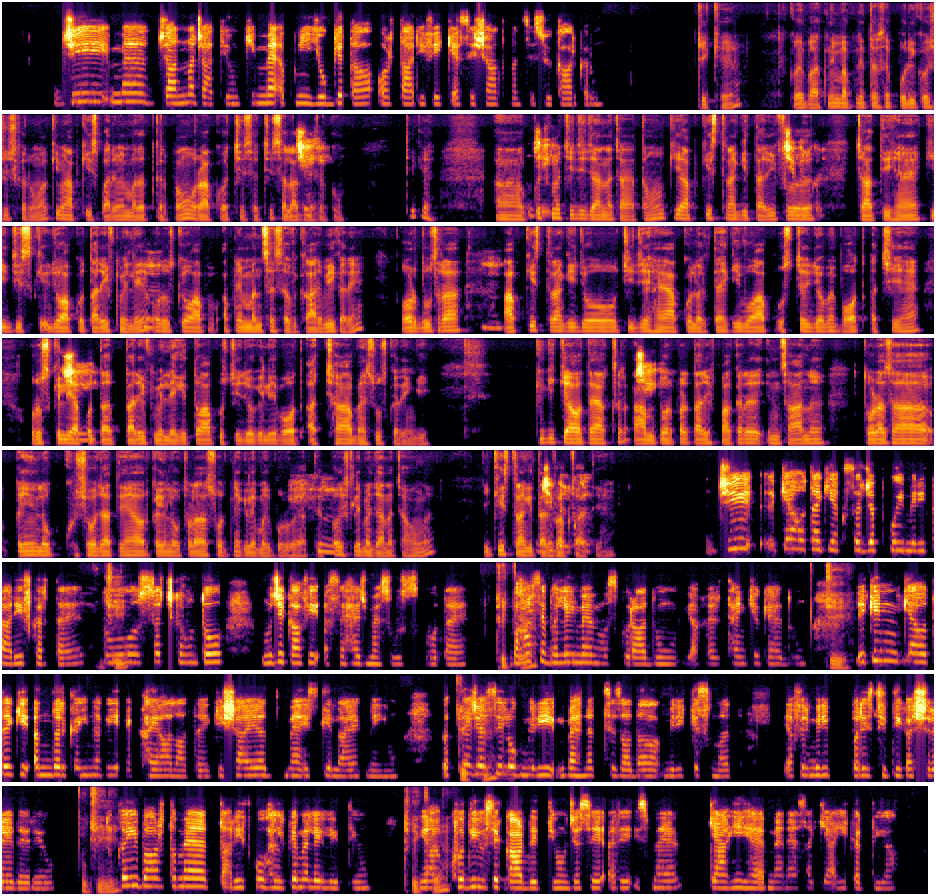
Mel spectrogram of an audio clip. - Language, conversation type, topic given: Hindi, advice, मैं अपनी योग्यता और मिली तारीफों को शांत मन से कैसे स्वीकार करूँ?
- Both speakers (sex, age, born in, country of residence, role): female, 20-24, India, India, user; male, 35-39, India, India, advisor
- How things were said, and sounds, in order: distorted speech; static; in English: "थैंक यू"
